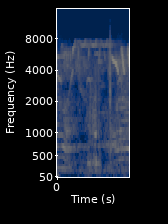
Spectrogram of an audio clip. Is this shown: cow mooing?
yes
